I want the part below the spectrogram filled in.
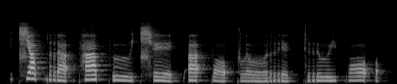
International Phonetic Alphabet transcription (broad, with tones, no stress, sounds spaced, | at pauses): t͡ɕ a˥˩ p̚ r a˨˩ ʔ pʰ a˦˥ p̚ ʔ ɯː˨˩ t͡ɕʰ eː˨˩ t̚ ʔ a˦˥ ʔ p ɔ˨˩ ʔ k l ɤː˩˦ r e˨˩ k̚ t r ɯː˦˥ j b ɔ˥˩ ʔ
